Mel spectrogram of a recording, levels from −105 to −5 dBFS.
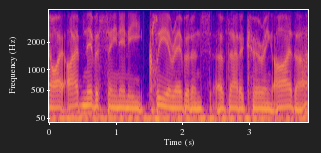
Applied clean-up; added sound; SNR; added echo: none; none; none; none.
